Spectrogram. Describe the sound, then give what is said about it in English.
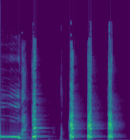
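A miniature poodle named Sammy lets out a brief whine, then five sharp, high-pitched yapping barks in an uneven rhythm, loud, with short silent gaps between them and no talking. “It was the voice of Sammy, my miniature poodle, and his high-pitched bark.”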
